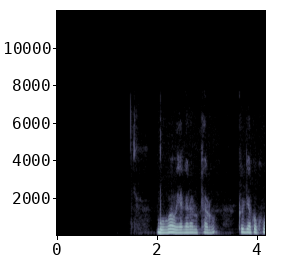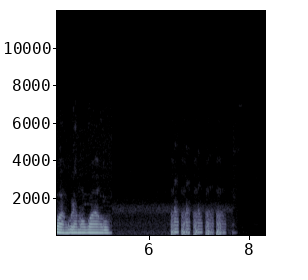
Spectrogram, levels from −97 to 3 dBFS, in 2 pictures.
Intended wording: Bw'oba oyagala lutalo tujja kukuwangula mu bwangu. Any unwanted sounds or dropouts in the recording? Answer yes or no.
yes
